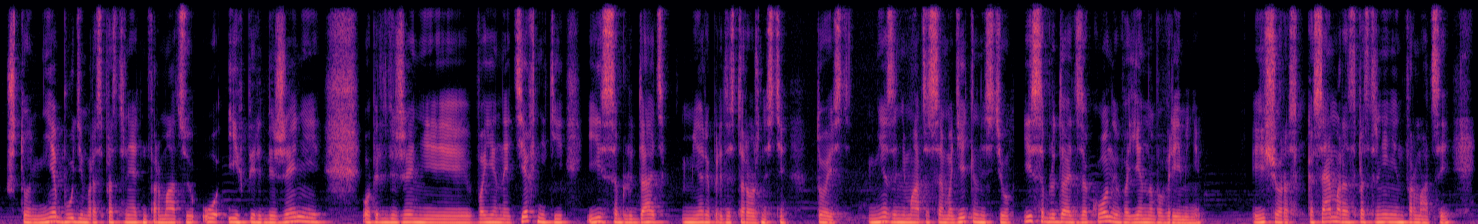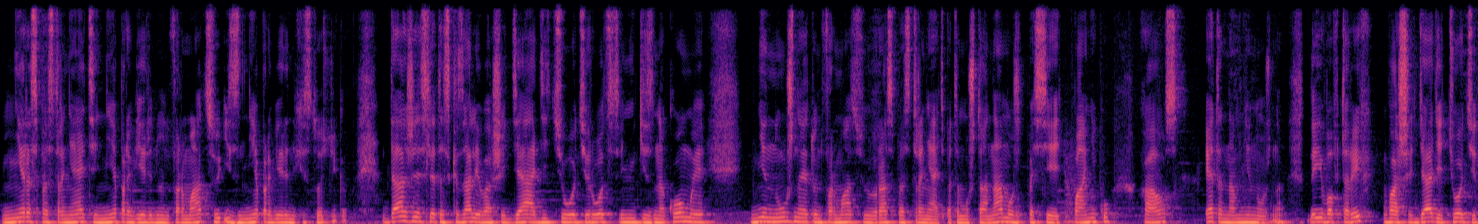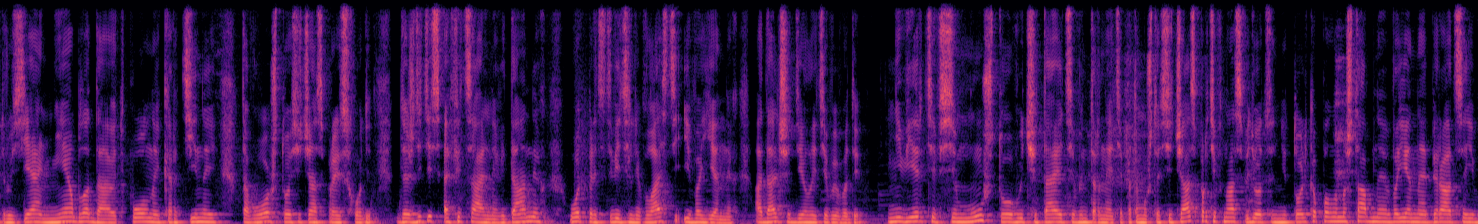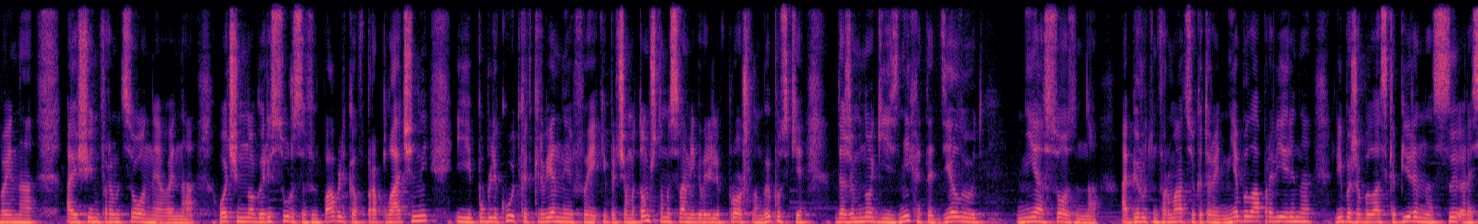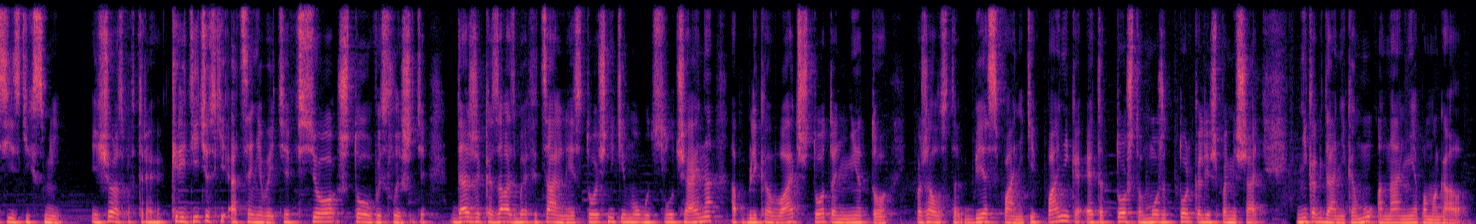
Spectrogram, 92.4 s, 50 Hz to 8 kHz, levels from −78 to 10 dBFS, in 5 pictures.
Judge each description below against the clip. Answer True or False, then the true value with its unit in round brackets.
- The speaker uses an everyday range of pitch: False (2.2 semitones)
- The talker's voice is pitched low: True (130 Hz)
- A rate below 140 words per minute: True (125 wpm)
